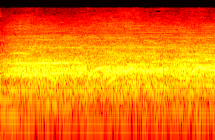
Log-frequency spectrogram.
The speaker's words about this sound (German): Die Anhängerinnen des linken Kandidaten für die Präsidentschaftswahl, dem Ex-Präsidenten Lula da Silva, bejubeln hier Lulas Sieg im ersten Wahlgang.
